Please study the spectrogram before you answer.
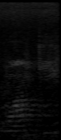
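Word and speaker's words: Ramki: This is Representative Romkey. That's spelled R-A-M-K-I for my judges.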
